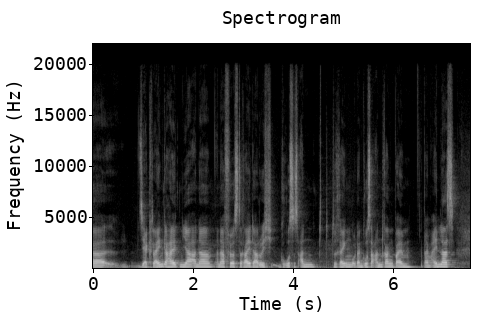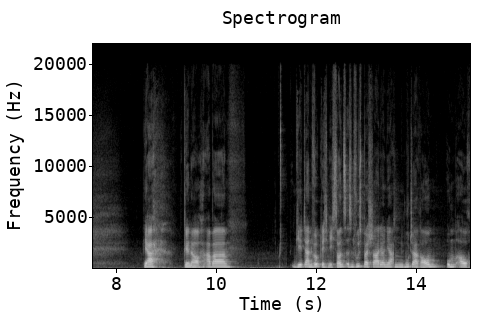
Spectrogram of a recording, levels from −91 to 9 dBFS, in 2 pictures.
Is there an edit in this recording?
yes; 2 cuts; at 11.4 s, 13.6 s

